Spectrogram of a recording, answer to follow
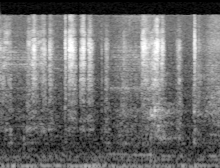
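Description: Felt-tip marker writing on paper: several short, faint scratching strokes as a word is written out by hand.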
